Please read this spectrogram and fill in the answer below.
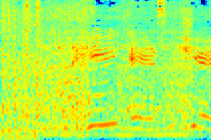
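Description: Motorhome engine and road noise: a low rumble that gives way about half a second in to a steady low engine hum, with indistinct voices over it.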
